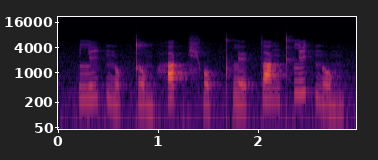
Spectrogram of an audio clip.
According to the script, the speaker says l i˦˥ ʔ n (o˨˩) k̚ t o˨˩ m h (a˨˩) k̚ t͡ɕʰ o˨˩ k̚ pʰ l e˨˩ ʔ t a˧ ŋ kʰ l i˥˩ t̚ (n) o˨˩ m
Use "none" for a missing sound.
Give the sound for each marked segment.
o˨˩, a˥˩, n

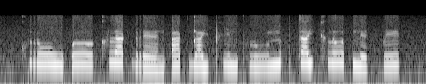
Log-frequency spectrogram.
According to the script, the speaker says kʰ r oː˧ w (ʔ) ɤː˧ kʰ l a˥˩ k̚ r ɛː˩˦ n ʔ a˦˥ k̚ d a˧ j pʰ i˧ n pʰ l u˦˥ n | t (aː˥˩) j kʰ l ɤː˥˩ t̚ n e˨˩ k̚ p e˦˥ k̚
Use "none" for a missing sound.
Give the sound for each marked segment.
ʔ, a˥˩

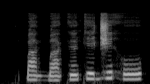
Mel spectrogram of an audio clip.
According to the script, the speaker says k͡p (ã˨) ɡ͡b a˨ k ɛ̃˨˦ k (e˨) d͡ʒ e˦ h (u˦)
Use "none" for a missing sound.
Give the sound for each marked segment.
a˨, e˧, o˦

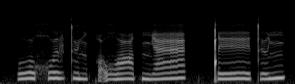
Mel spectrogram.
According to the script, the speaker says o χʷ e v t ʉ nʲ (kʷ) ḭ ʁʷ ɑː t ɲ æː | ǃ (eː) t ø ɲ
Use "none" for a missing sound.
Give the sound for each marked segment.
qʷ, eː

